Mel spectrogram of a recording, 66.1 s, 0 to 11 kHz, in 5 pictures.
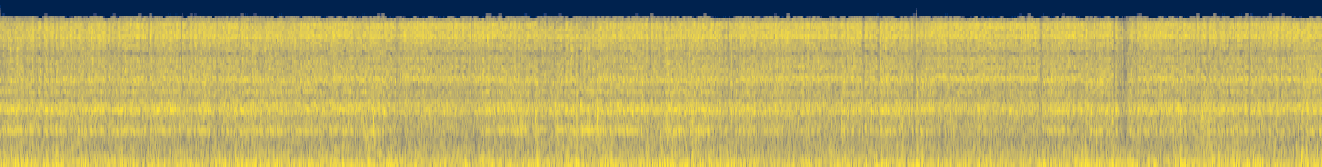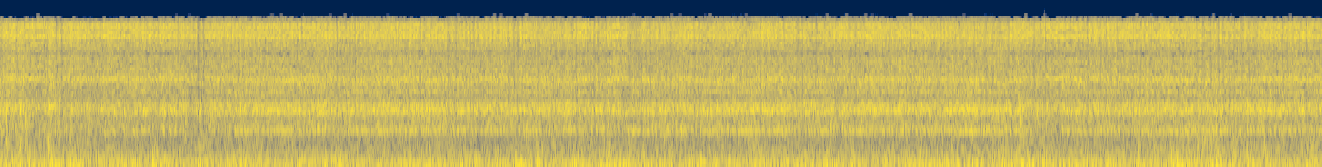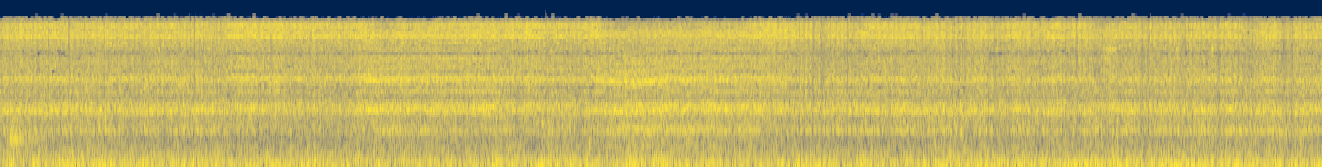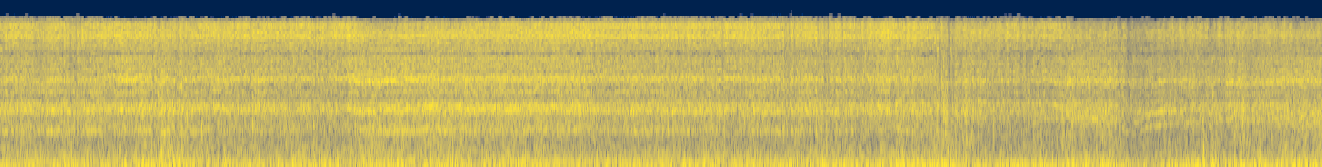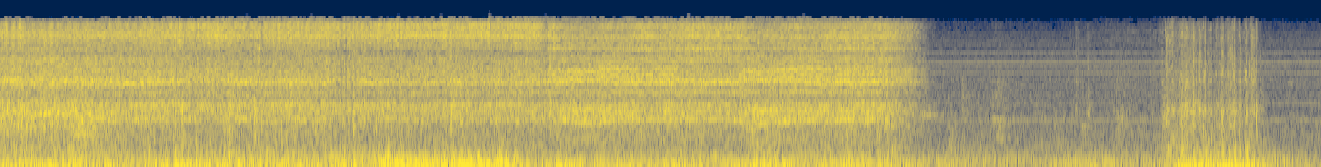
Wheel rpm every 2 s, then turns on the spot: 160, 160, 160, 160, 160, 160, 160, 160, 160, 160, 160, 160, 160, 160, 160, 160, 160, 160, 160, 160, 160, 160, 160, 160, 150, 100, 110, 110, 120, 110, 100, 10, 10.
64-66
